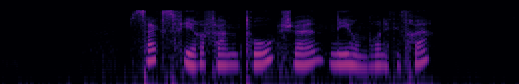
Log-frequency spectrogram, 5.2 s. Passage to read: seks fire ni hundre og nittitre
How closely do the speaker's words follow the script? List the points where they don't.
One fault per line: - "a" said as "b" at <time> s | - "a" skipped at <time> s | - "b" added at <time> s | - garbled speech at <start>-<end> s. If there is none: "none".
- "fem to tjueen" added at 2.1 s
